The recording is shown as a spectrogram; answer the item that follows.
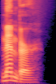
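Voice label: "member", American English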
